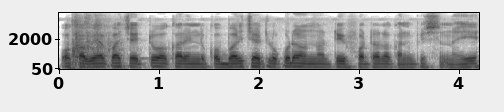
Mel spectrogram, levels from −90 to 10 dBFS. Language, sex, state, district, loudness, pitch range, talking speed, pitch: Telugu, male, Andhra Pradesh, Sri Satya Sai, -15 LUFS, 110-120 Hz, 170 wpm, 115 Hz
